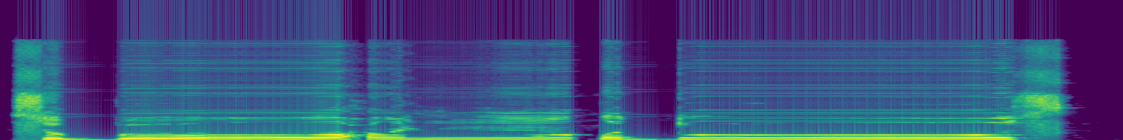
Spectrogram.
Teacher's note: با کو واو ساکنہ کے ساتھ ملاتے ہوئے ایک الف کے برابر کھینچیں گے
